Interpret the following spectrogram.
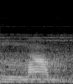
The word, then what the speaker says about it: Maugham: যেমন high high এটার মধ্যে কিন্তু জিএইচ এর উচ্চারণটা হয় নাই। তাহলে এভাবেই যদি আমরা বলি এটাকে এজন্য বলা হয় মাম।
